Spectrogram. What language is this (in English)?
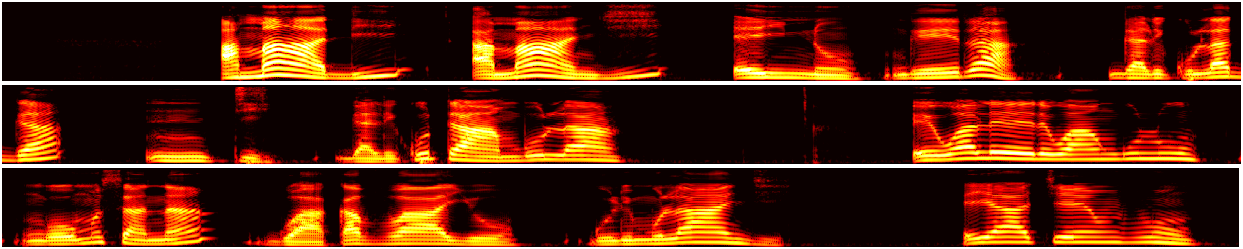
Soga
